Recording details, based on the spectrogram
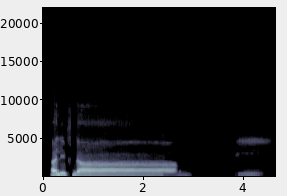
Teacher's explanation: मीम मुशद्दद हो जाएगा और शद्दा का वक्त दे देंगे, गुन्ना का भी वक्त देंगे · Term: इदगाम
